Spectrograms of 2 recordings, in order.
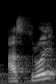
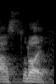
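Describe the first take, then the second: First: "আশ্রয়" as "as-ro-e", rounded o; closed o. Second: "আশ্রয়" as "as-raw-e", open o; wide o after the s in "আশ্রয়". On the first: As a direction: tight o after the s in "আশ্রয়". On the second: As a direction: say "আশ্রয়" with o as in "law". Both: Shown as a demonstration. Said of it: "এটা দুটো উচ্চারণই correct".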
